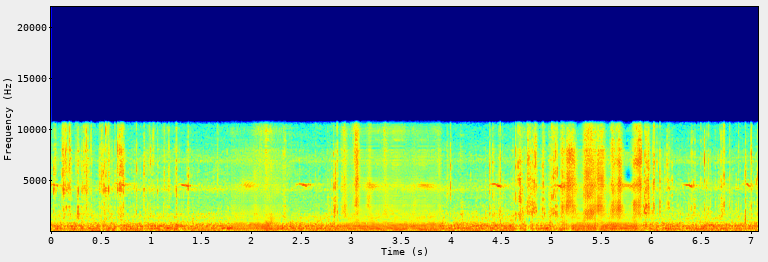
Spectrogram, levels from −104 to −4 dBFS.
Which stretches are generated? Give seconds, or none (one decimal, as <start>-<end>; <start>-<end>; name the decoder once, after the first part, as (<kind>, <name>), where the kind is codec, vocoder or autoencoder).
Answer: 1.8-2.3 (vocoder, Vocos); 2.9-3.9; 5.1-5.9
